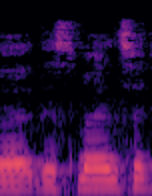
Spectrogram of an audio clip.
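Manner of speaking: normal talking voice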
